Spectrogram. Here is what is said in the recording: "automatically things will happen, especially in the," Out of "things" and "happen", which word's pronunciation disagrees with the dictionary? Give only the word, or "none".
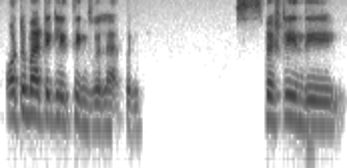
things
